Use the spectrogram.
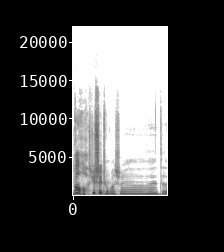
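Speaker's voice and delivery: high, thin mock-Irish mother; badly faked high Irish accent; lame Irish accent. John's mother scolding her son, lame Irish accent. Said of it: "That's the lamest Irish accent".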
